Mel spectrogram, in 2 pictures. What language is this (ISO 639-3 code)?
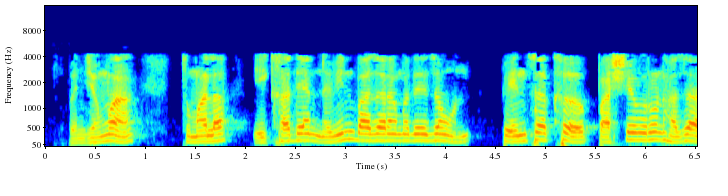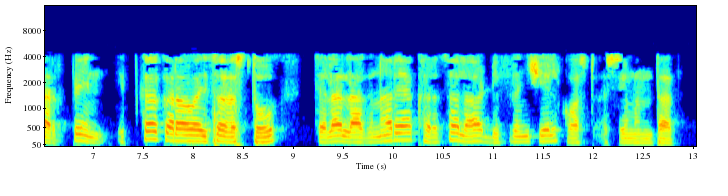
mar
